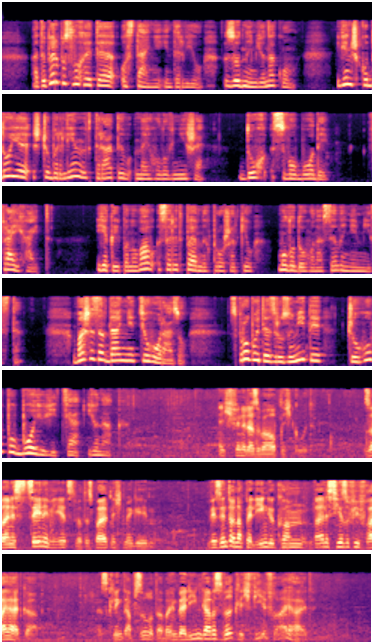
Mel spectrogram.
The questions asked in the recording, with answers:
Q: Ваше завдання цього разу спробуйте зрозуміти, чого побоюється юнак.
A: Юнак побоюється, що такої сцени, сцени, відтепер більше не буде.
